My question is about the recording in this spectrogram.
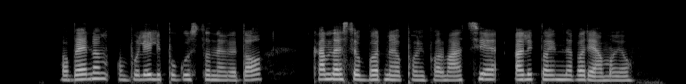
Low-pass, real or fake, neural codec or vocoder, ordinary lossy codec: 7.2 kHz; fake; codec, 16 kHz in and 24 kHz out, 1.1 kbps, FireRedTTS-2 codec; none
